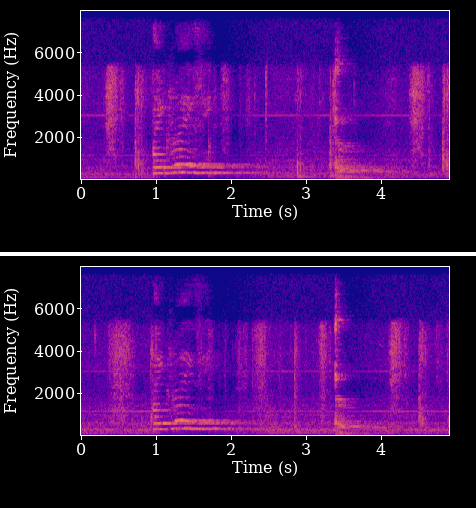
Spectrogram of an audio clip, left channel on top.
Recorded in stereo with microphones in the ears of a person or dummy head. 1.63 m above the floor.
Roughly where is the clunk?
Right.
